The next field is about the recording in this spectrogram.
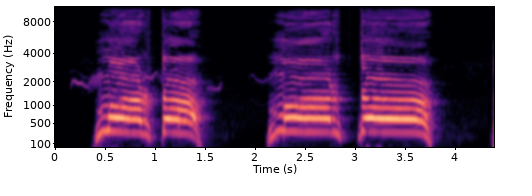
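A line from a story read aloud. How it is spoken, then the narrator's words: Old man yelling. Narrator (Russian): Заорал дед в сторону дома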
